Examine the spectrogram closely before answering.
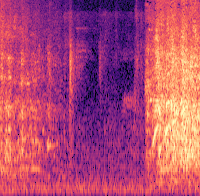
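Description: People laughing, breaking out loudly about three seconds in after a quieter stretch.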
